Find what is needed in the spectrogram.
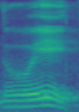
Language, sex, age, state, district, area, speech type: Odia, male, 45-60, Odisha, Jajpur, rural, read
